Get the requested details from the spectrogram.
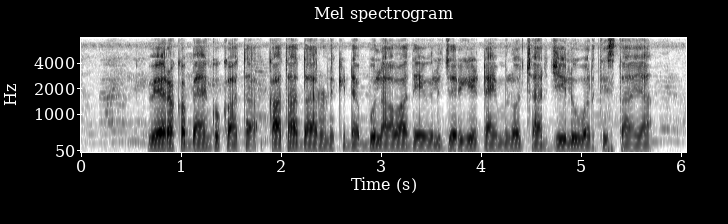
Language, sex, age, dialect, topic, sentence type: Telugu, male, 18-24, Southern, banking, question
